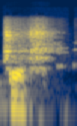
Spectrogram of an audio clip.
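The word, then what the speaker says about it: قاف: এটা হবে কফ, কফ, দেখো লেখা আছে বাংলাতে কফ। কাফ, ঠিক ওর মতো উচ্চারণটা হবে কাফ, এটা একটু অন্যরকম উচ্চারণ হবে কাফ, ঠিক ওই টাইপের দেখো উচ্চারণ আছে, এটা যেমন কফ হচ্ছে, এটা কি হবে?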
